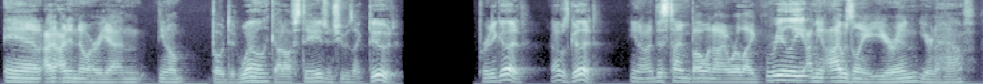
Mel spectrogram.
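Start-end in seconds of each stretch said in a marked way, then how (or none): 4.6-7.5 higher, louder retold compliment; impressed praise. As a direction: imitate her pleasant surprise, punching it a little. Retold praise after the set.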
